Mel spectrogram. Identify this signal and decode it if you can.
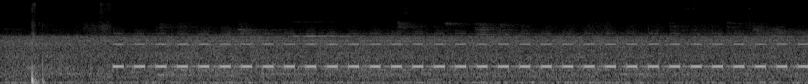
Evenly repeated beeps, with phone line noise, room echo and the noise of a subway station. There is no code.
